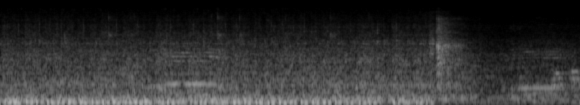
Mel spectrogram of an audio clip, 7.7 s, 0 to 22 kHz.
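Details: Kee 125 motorcycle, single cylinder, after carburetor adjustment for high fuel consumption: a steady putt holding an even beat with a brief throttle blip; the mixture sounds right and the engine runs clean after earlier stalling.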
